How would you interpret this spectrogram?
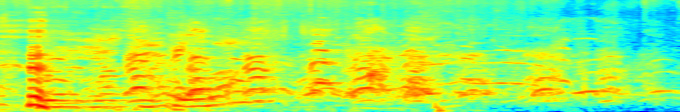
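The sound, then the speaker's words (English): A chorus of excited sled dogs eager to run, barking, yipping and howling all at once, a dense overlapping clamor that stays loud and continuous throughout, with high pitched yelps rising above the din. “You can just see the excitement that they have and the drive they have to run.”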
